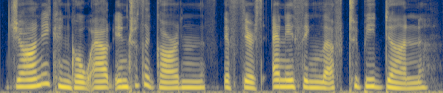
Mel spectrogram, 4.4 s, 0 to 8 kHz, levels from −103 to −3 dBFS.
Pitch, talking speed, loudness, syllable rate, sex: 200 Hz, 190 wpm, -15 LUFS, 5.1 syllables/s, female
